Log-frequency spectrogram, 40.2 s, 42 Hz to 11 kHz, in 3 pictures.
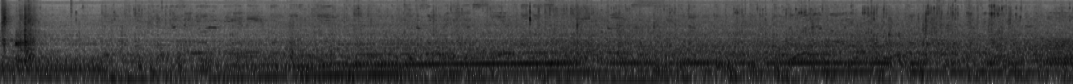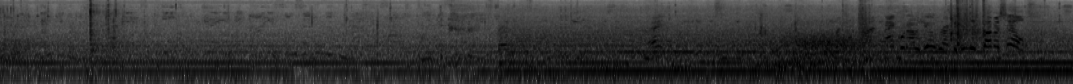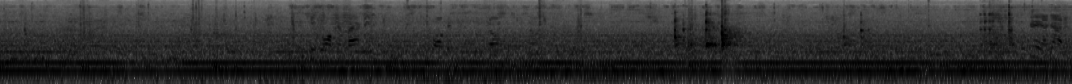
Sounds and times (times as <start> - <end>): Vehicle: 0.0 - 40.2.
